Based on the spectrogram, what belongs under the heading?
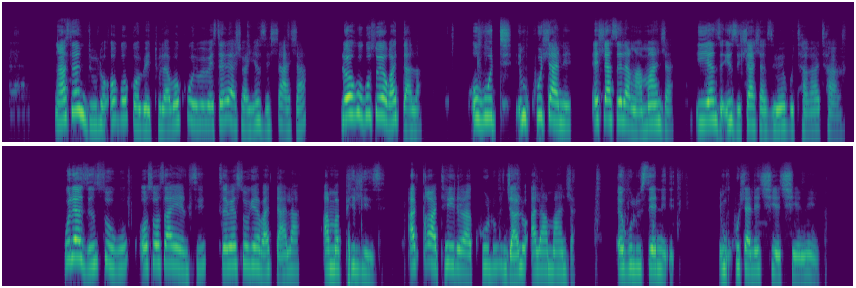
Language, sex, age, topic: North Ndebele, female, 25-35, health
